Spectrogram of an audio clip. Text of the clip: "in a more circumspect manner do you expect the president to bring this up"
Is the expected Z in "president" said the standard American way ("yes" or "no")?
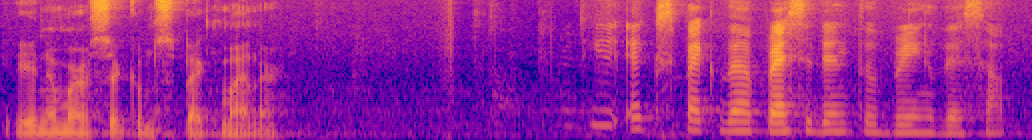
no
